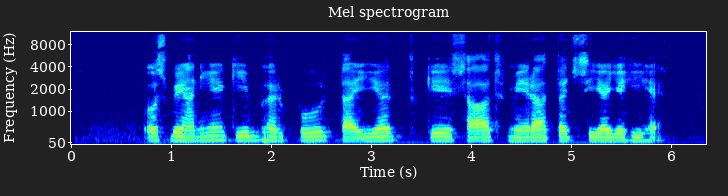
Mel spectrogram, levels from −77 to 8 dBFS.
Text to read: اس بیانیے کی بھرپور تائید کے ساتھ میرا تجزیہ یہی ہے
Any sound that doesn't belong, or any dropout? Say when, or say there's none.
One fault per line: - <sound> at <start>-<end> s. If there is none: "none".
none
